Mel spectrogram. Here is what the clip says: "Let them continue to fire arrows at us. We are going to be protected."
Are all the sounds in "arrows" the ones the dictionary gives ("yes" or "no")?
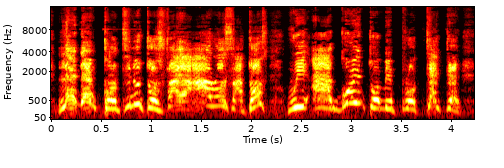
no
